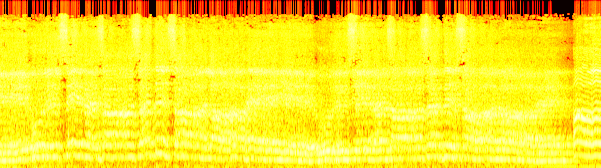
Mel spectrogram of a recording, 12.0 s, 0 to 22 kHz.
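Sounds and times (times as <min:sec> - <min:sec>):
voices chanting a drone: 0:00.0 - 0:12.0.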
